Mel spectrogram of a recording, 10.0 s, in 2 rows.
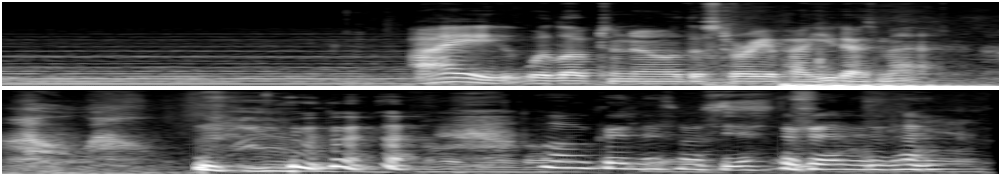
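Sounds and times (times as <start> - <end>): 
speech: 2.1 - 4.8, 6.0 - 9.9
person yawning: 5.0 - 5.9
laughter: 6.0 - 7.6.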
